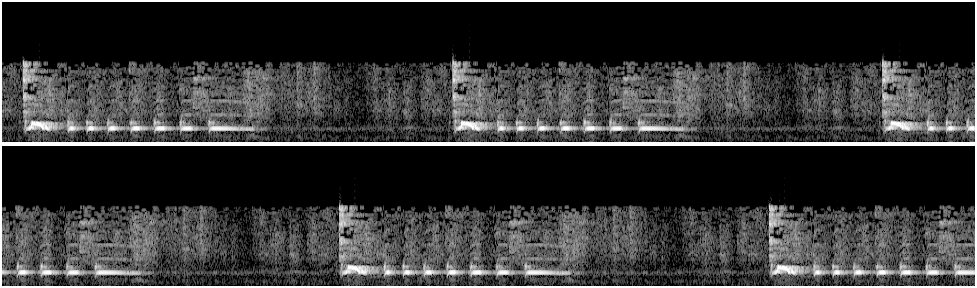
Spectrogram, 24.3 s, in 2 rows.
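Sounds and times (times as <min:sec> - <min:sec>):
zebra dove cooing master song: 0:00.3 - 0:03.3, 0:05.6 - 0:08.7, 0:11.0 - 0:14.1, 0:16.4 - 0:19.5, 0:21.8 - 0:24.3.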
